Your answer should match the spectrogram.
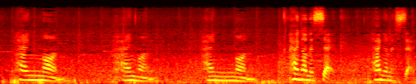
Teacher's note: I say them quickly hang on a sec and that's because the consonant sounds at the end of these words linked straight to the vowel sounds that follow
